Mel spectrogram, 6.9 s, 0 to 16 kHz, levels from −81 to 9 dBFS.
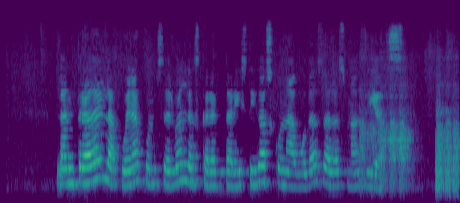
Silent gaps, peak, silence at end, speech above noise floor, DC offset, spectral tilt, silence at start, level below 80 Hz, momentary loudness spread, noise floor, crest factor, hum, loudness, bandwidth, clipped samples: none; -12 dBFS; 0 s; 31 dB; under 0.1%; -2 dB/octave; 0.85 s; -90 dBFS; 13 LU; -63 dBFS; 20 dB; none; -32 LUFS; 11.5 kHz; under 0.1%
